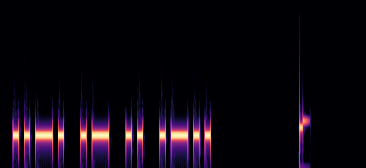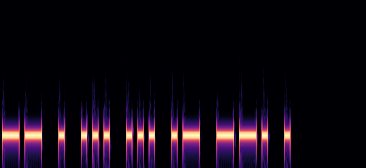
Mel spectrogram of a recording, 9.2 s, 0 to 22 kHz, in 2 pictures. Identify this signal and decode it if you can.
Morse code, heard as a keyed tone, about 17 wpm, 700 Hz. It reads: FAIL MESSAGE
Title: Sentences from Top 1100 Words - New Word Drill - 17wpm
